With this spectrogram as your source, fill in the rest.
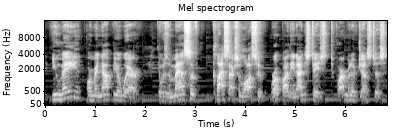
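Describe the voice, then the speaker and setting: Music in the background behind a man with an American accent, fairly high-pitched, with ordinary pitch variation and a fairly quick pace. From Long Island, New York. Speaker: real estate agent. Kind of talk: informative talk to camera.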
